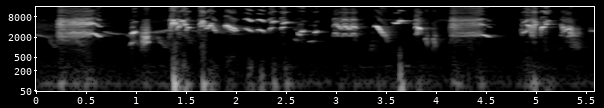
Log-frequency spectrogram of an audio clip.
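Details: Oriental magpie-robin in fighting mode, singing a full, varied song said to provoke other magpie-robins into aggression: loud bursts of buzzy, harsh notes alternate with quick whistled slurs and chirps, separated by short pauses; faint low knocks in the background.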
